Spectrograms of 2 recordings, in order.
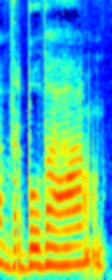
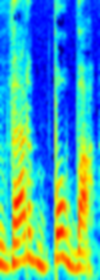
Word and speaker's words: Vrbová: No a když jsem ten konkurs vyhrála, tak pan režisér pak za mnou přišel a říká, hele, eh, jako Martina Vrbová, to je těžký pro Španěle vyslovovat, protože oni to vysloví ver boba. A ver je vidět a bobo, jako bobo, je blbec.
